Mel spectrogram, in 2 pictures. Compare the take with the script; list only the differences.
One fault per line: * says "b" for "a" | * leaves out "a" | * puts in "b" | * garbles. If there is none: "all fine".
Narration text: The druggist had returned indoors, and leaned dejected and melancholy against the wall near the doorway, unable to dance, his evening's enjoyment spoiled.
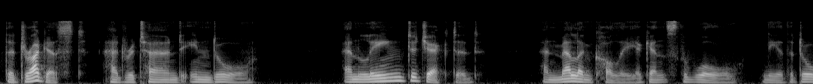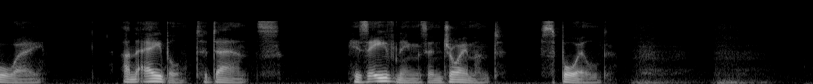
* says "indoor" for "indoors"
